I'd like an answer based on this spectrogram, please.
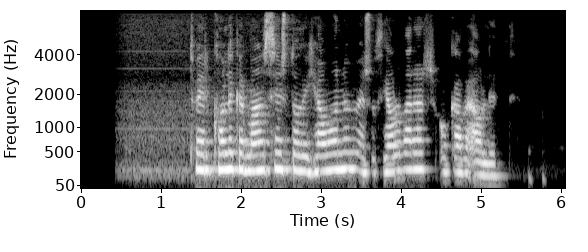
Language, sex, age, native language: Icelandic, female, 40-49, Icelandic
